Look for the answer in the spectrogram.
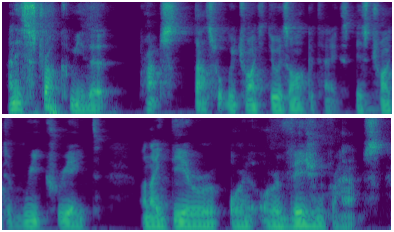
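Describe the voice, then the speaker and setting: A man from Wales whose first language is Welsh, an architect giving thoughtful, poetic interview answers with frequent pauses and restarts. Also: low-pitched, fairly even intonation, darkish tone, breathy edge.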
